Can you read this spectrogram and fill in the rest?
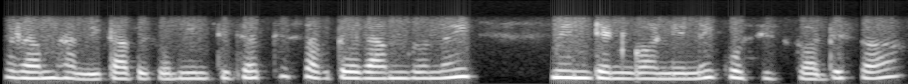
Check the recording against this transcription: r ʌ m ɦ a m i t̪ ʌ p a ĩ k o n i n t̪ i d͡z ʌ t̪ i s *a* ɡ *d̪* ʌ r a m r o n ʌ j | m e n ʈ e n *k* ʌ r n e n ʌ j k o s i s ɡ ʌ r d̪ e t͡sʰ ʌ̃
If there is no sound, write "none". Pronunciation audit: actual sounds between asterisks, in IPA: ʌ, d̪, ɡ

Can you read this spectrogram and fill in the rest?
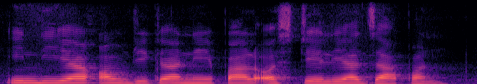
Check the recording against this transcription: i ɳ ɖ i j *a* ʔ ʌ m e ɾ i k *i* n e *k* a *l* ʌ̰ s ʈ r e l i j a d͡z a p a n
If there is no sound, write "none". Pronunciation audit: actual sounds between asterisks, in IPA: a, a, p, l

